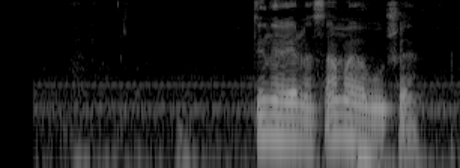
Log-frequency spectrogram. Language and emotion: Russian, neutral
